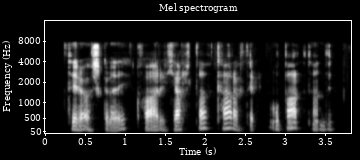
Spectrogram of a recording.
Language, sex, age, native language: Icelandic, male, 30-39, Icelandic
